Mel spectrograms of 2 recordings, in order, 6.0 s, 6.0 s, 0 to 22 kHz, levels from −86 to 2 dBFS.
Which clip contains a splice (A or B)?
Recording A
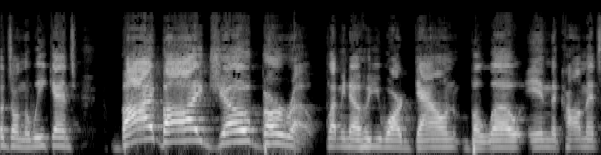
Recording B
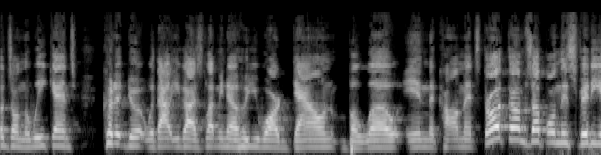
A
